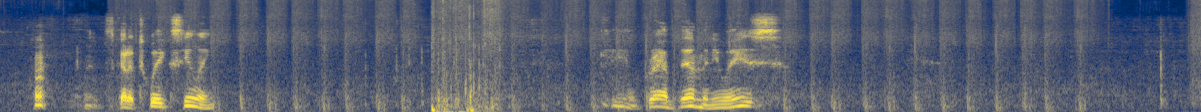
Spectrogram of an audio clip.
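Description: Footsteps swish through grass at a steady walking pace.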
